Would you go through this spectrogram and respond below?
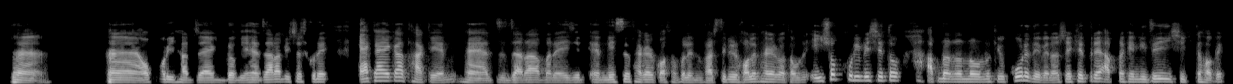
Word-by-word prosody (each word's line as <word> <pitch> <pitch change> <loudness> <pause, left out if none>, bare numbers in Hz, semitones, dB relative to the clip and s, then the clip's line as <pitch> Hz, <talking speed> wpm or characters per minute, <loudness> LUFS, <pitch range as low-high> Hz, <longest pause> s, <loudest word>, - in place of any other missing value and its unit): হ্যাঁ। 100 -5 +3 0.7
হ্যাঁ, 105 -1 +5
অপরিহার্য 110 -3 -2
একদমই। 100 0 -2
হ্যাঁ, 105 -1 +1
যারা 115 +2 +5
বিশ্বাস 120 +1 -4
করে 125 -1 +2 0.4
একা 170 +5 +2
একা 175 0 +3
থাকেন, 105 -2 +1 0.2
হ্যাঁ, 95 -2 +2
যা 105 - -7
যারা 105 +1 +3
মানে 105 0 -2
এইযে 105 +1 -3 0.3
মেসে 115 +3 0
থাকার 115 -1 +1
কথা 105 0 -2
বলেন, 105 0 -1
ভার্সিটির 115 +3 0
হলে 120 +4 +4
থাকার 120 -2 +2
কথা - - -1
বলেন। 110 +2 -8
এইসব 230 +9 +1
পরিবেশে 185 -2 +1
তো 185 - +5 0.4
আপনার 135 -1 +1
রান্না 125 0 +2
অন্য 120 +1 -2
কেউ 125 -1 -2
করে 185 -1 +4
দেবে 105 -3 0
না। - - +1
সেক্ষেত্রে 145 +3 0
আপনাকে 125 -1 -3
নিজেই 130 +3 +1
শিখতে 120 - -4
হবে। - - +1
115 Hz, 195 wpm, -23 LUFS, 105-125 Hz, 0.7 s, হ্যাঁ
